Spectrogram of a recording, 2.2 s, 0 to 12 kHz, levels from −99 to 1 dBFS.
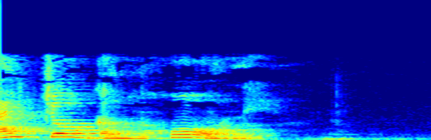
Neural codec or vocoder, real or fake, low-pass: none; real; 7.2 kHz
